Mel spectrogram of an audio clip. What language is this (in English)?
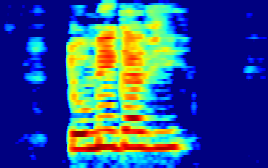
Aja (Benin)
